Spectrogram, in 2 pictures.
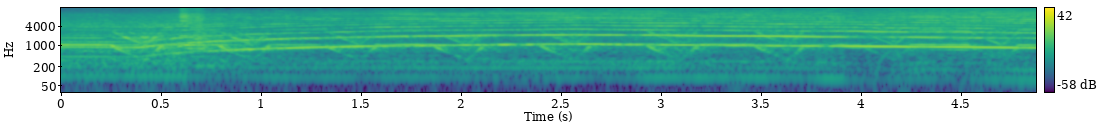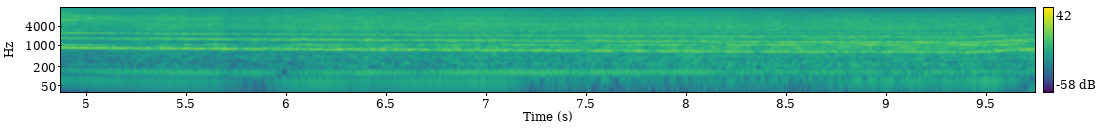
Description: The wail of a siren and horn as an emergency vehicle passes by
